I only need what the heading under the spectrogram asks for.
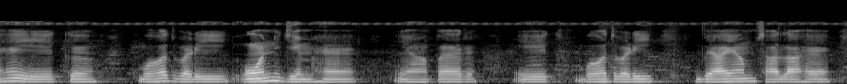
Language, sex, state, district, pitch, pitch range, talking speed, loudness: Hindi, male, Bihar, Bhagalpur, 125 Hz, 120-130 Hz, 105 wpm, -20 LUFS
